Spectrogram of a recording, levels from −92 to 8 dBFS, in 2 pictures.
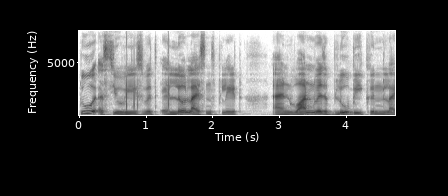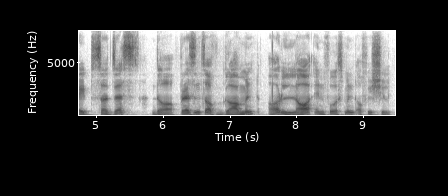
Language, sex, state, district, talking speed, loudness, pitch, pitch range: English, male, Karnataka, Bangalore, 140 wpm, -20 LUFS, 125 Hz, 115-140 Hz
